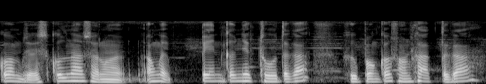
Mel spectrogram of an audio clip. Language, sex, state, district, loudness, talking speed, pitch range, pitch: Wancho, male, Arunachal Pradesh, Longding, -15 LUFS, 110 wpm, 130-155 Hz, 145 Hz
